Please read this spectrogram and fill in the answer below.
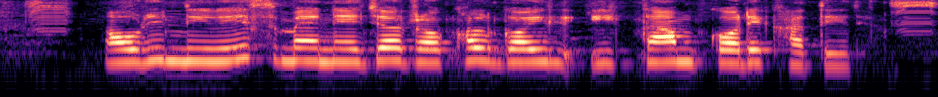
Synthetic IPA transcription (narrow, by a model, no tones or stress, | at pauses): ʌwɾiniɾesmɛned͡ʒʌɾːʌkʰəlɡʌjlikamkʌɾekʰat̪iɾ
